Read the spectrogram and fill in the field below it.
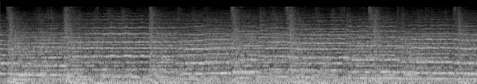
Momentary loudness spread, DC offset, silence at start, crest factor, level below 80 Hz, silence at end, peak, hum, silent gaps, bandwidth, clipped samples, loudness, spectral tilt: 1 LU; under 0.1%; 0 s; 10 dB; -26 dBFS; 0 s; -6 dBFS; none; none; 16 kHz; under 0.1%; -16 LUFS; -5 dB/octave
